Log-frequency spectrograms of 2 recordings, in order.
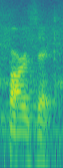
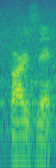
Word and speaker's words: Barczyk: It's Barczyk. Barczyk.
